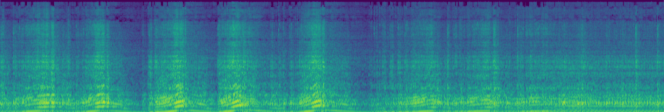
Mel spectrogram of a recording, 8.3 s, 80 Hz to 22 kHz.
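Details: Brabham BT21 historic one-litre F3 race engine, first cold fire-up after rebuild (new crank, balanced conrods, new sump): catches, blips up and down cleanly, settles to even fast idle; oil pressure good, normal start and run.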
